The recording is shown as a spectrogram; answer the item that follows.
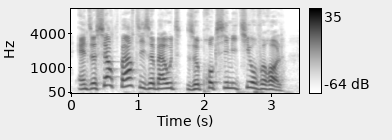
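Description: With a French accent, a man talks at a moderate pace on a very clean recording with a silent background. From France, Marseille. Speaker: tech company founder and CEO. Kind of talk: interview. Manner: halting, many fillers.

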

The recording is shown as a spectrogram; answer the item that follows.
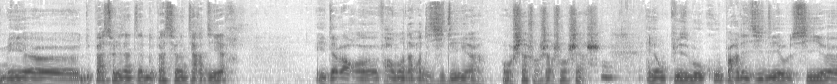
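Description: Medium-pitched male speech at a moderate pace, fairly even in intonation, with long, frequent pauses and noticeable background noise. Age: 30s. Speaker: psychiatric nurse. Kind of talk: casual chat. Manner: halting.

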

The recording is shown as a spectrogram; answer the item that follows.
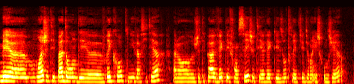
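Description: A woman's medium-pitched voice at a moderate pace, monotone and flat, over noticeable background noise. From Louisiana, Baton Rouge. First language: English (speaking French). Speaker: student abroad. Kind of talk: casual interview. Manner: halting.

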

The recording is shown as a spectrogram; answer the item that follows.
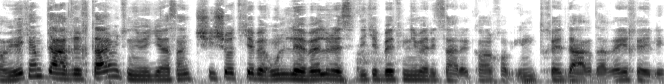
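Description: The man's intonation is lively and his pitch medium. He speaks at a fairly quick pace. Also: hardly any pauses. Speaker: podcast co-host, IT worker. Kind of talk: casual chat. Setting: in a car.

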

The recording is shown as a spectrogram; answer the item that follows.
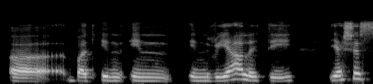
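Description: Dry and close with no echo, a woman's voice with a fairly low pitch and a dark, mellow tone moves at a very slow pace. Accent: Hungarian. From Hungary. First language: Hungarian. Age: 50s. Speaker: tantra and intimacy coach. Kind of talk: casual interview. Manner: halting, repeats words.

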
